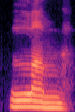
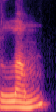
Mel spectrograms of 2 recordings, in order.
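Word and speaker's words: Lam: Earth is our foundation the seed sound that invokes the Earth is Lum and so it's l-a-m the a is sounds like an uh this is the Sanskrit a short a and so it's like Lum and what we're invoking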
